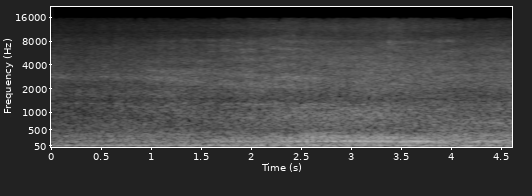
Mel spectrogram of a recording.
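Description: A motorbike drives past on a road.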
